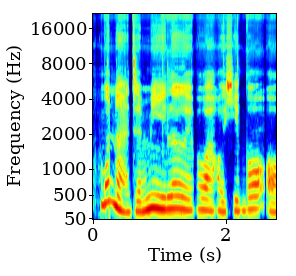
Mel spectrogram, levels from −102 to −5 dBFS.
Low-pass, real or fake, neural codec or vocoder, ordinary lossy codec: none; real; none; none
